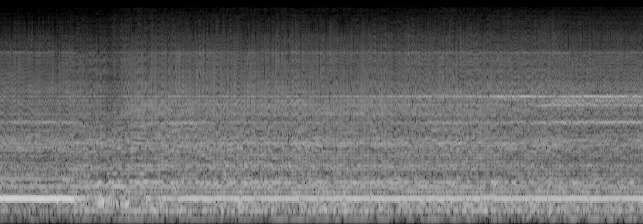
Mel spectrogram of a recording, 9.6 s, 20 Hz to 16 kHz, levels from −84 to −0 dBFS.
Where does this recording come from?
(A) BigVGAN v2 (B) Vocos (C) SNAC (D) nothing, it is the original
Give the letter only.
A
